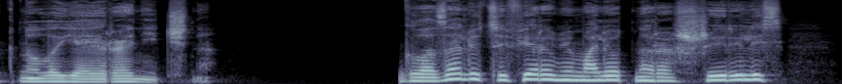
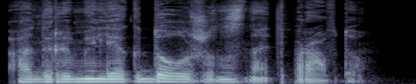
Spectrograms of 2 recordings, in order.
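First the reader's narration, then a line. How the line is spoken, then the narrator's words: Angry, after silence. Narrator (Russian): произнес он сердито через минуту молчания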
